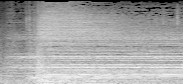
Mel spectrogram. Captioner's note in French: Bruit d'ange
